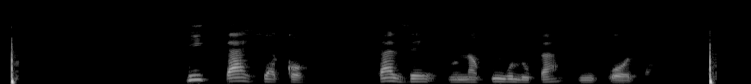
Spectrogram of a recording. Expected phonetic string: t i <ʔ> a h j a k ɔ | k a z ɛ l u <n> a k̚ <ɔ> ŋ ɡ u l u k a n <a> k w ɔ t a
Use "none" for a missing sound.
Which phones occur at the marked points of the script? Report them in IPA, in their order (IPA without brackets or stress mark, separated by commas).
k, n, u, i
